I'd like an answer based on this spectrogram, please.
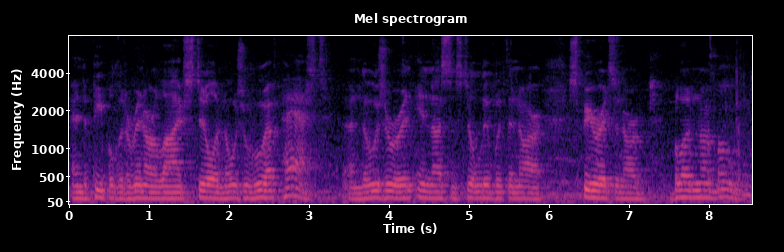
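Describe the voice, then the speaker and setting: This man talks at a fairly quick pace in a flat, monotone delivery at a medium pitch, with noticeable background noise behind him. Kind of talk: emotional speech at family reunion. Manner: halting, hesitant.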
